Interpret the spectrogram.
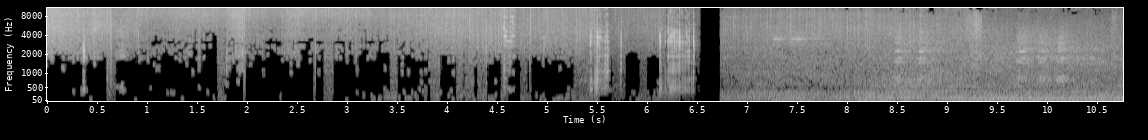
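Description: Cowpeas frying in a clay pot, sizzling, with a metal spatula scraping through them as they are stirred. About six and a half seconds in the sound cuts off and gives way to a steady low background noise.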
